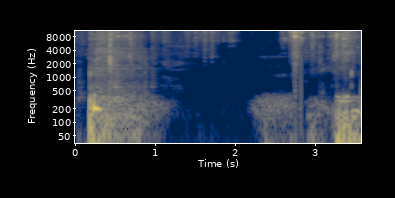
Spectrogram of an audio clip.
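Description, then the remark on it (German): A bunch of keys is tossed onto a table, landing with a bright metallic jangle, followed by a quiet pause, then a second clinking rattle of keys near the end, fairly loud. “So, Schlüssel werfen wir mal wieder hin. Auf den Tisch.”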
